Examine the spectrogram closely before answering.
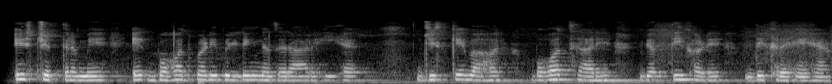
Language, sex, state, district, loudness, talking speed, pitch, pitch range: Hindi, female, Chandigarh, Chandigarh, -18 LUFS, 145 wpm, 195 Hz, 185-210 Hz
